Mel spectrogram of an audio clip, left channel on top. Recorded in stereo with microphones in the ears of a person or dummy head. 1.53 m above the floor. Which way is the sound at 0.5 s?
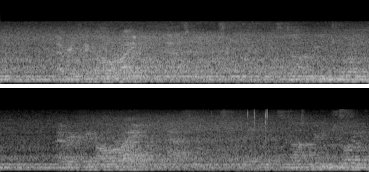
50° left (ahead or behind).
